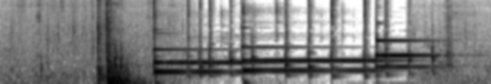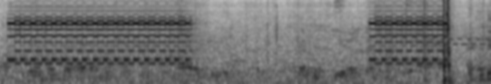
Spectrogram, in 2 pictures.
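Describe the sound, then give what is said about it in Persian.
A telephone rings in two loud bursts of trilling electronic ringing, the second one cut short. Before the rings come a dull thump and a short series of stepped beeping tones. “ببخشید، من باید این تلفن رو حتما جواب بدم، ضروریه.”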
